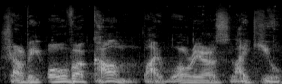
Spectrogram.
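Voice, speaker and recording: Putting on a growling character voice, a man speaks at a fairly slow pace with a very deep, low pitch and very wide pitch swings. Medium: video game.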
